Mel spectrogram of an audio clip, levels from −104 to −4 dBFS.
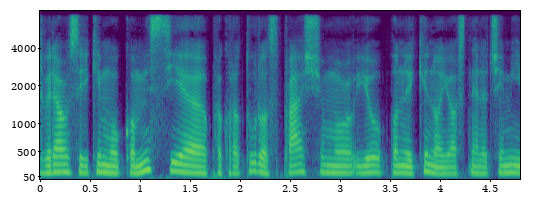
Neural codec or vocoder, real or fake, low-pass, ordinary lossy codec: codec, 16 kHz in and 24 kHz out, 0.9 kbps, LongCat-Audio-Codec, four codebook decoder; fake; 7.2 kHz; MP3, 64 kbps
